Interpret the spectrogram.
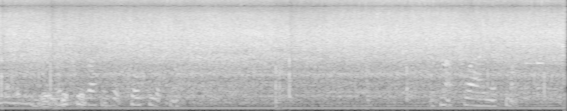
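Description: Flour-coated chicken livers sizzling steadily as they pan-fry in hot oil in a pot, while a slotted spatula scrapes and turns them.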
